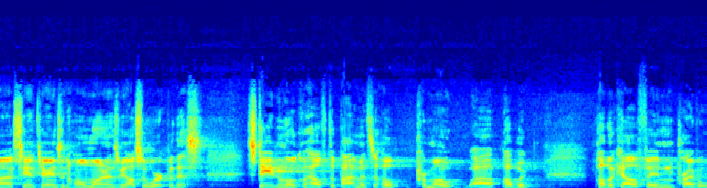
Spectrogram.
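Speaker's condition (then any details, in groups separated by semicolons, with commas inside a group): No condition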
